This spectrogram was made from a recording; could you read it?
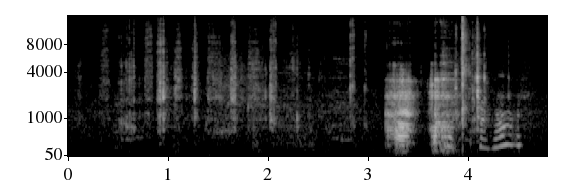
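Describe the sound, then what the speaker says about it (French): Scissors snipping through paper while making a mirror-effect Easter card, a string of short, close crisp cuts in an irregular rhythm, followed by a few louder rasping strokes near the end. "je prends mes ciseaux pour le papier. Et puis, bah, on découpe"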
